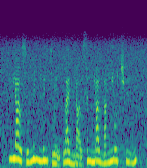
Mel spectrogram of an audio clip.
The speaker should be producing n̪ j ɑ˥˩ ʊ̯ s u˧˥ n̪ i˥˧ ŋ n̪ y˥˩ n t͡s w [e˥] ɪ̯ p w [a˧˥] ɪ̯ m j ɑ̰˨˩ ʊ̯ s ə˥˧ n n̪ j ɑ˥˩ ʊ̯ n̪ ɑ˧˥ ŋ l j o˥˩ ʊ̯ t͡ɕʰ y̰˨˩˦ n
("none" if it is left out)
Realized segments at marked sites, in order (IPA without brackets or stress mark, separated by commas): ḛ˨˩, a˥˩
